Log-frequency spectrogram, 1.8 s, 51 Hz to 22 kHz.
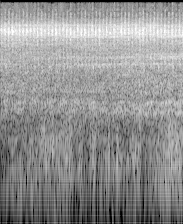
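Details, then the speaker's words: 2001-2005 Honda Civic idling after a DIY spark plug change: a steady, even idle hum with a faint smooth buzz and barely any vibration, typical for these engines; no misses or knocks, running normally. "It's barely vibrating. That's typical with these engines."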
